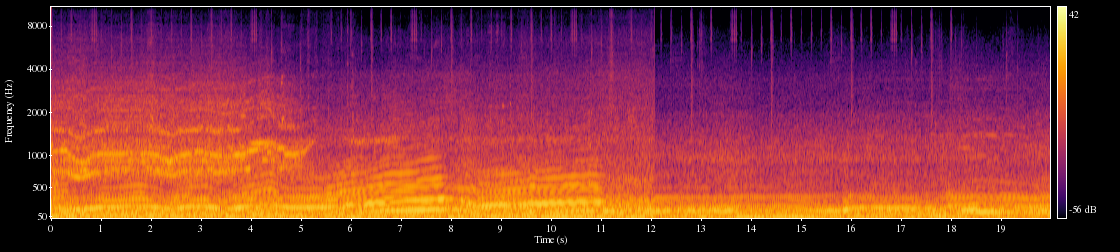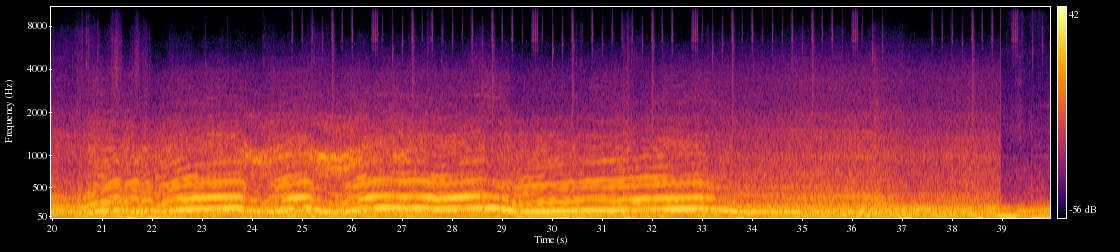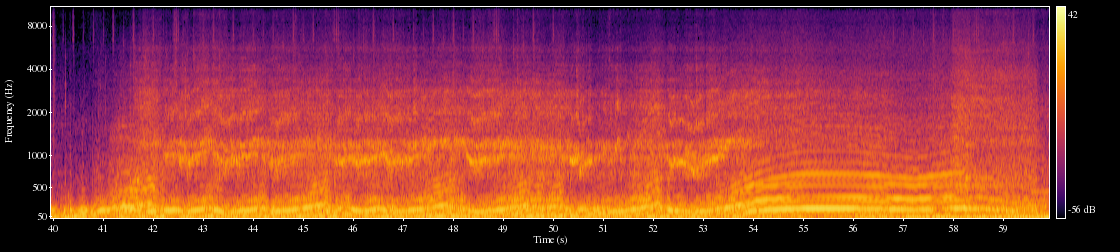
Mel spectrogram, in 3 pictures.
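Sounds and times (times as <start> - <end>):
tyres squealing: 0.0 - 11.0, 41.4 - 58.3
car engine revving: 0.0 - 59.9.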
